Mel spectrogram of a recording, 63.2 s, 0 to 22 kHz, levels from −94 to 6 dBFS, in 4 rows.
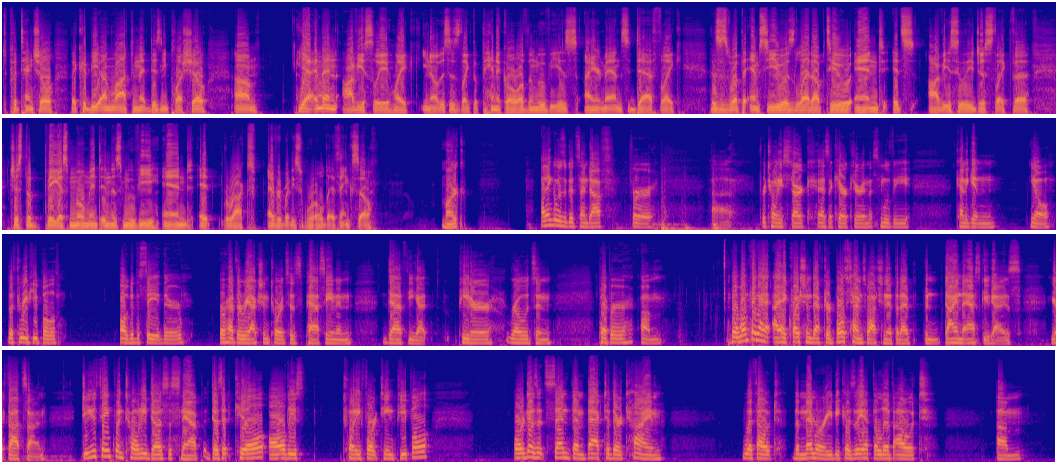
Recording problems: distortion; heavy; 7 dB below the speech

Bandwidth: 17.5 kHz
